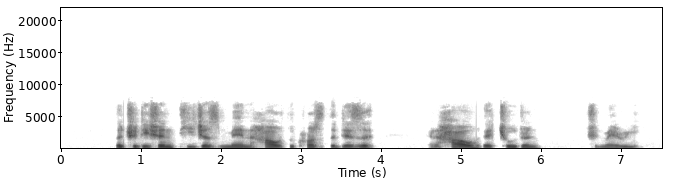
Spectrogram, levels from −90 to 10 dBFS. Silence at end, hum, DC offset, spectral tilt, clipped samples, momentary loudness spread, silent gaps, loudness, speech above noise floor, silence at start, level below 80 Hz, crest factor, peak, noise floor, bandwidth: 0.35 s; none; under 0.1%; -5 dB/octave; under 0.1%; 14 LU; none; -25 LUFS; 59 dB; 0.7 s; -70 dBFS; 22 dB; -4 dBFS; -84 dBFS; 7.6 kHz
